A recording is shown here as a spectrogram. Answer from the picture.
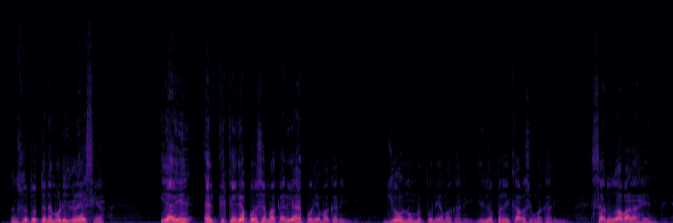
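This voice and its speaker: A man's high pitch with very wide pitch swings and a dark, mellow tone, at a very fast pace. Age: 80s+. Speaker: pastor. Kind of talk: interview.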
